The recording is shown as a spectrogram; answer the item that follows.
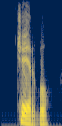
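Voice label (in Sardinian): "Cerbu", Sardinian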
